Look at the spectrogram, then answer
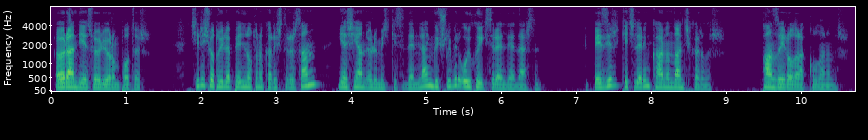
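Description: A man's voice: fairly high pitch, lively intonation, fast, no room sound, clean studio sound, lightly acted. A man reading as Snape, a cold sneering potions master. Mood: scornful. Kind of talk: audiobook character reading.

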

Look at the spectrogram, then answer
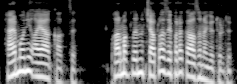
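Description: A man narrating an audiobook in an expressive, measured storytelling manner. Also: high voice, clean tone, dry recording.

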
